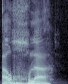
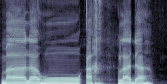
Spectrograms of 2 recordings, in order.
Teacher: Kemudian berikutnya akhladah, huruf kha. Jadi huruf kha ini bersifat mengalir. Kemudian dia huruf yang bersifat hamas, berdesis. Bahkan dia juga bersifat tafkhim, yaitu tebal. Sehingga dibaca akhla.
